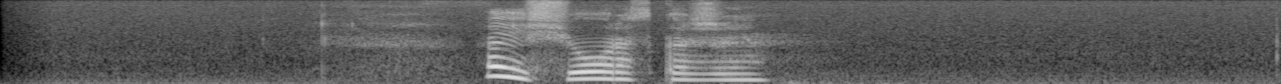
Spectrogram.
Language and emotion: Russian, sad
